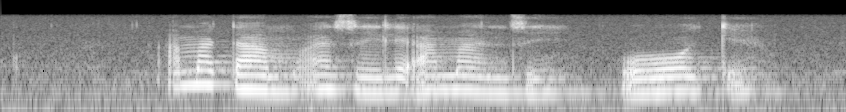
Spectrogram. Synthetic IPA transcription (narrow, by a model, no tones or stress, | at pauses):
a̰mad̥ʱamṵʔazɛlɛʔamand͡zʱiwɔːkʼɛ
